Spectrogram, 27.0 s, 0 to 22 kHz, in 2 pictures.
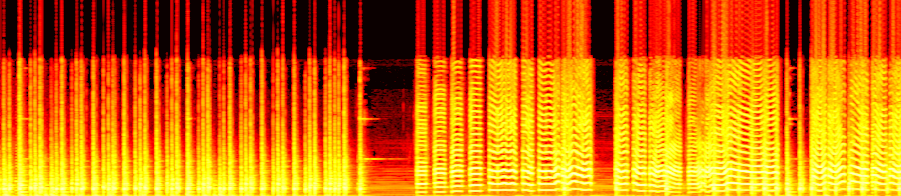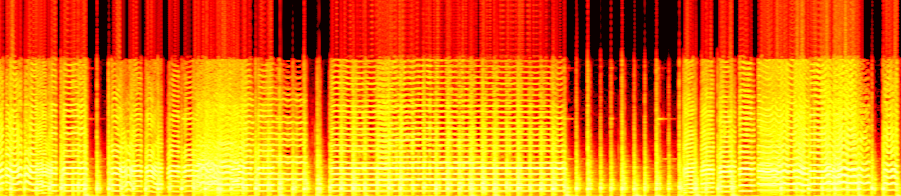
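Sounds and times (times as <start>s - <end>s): nadaswaram melody: 0.0s - 27.0s
thavil drum strokes: 0.0s - 27.0s.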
